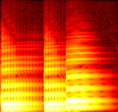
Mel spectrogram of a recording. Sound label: Ding Dong; Checkers; Lunar Craters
